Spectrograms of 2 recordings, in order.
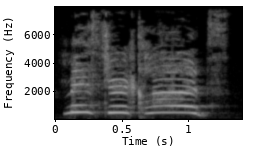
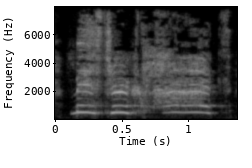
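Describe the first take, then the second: First: Much higher, louder repeated call, slow. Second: Long, much higher call, slow. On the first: Kids call Mister Klutz a second time, louder high call. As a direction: call again, more urgent. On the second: Kids call up to Mister Klutz, long high call. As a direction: call up to him from below. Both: Acted. Kids calling to parachuting principal.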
